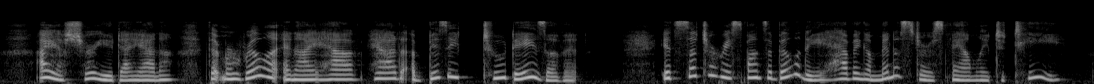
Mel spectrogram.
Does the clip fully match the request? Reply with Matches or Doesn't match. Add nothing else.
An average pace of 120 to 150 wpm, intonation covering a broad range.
Matches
